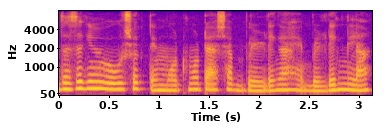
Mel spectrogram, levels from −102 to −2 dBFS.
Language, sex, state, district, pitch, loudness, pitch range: Marathi, female, Maharashtra, Solapur, 195 Hz, -15 LUFS, 180-215 Hz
